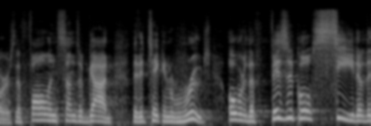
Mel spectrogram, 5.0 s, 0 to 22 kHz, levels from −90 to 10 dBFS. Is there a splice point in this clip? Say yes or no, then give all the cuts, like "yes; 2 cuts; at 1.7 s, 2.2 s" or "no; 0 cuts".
no; 0 cuts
